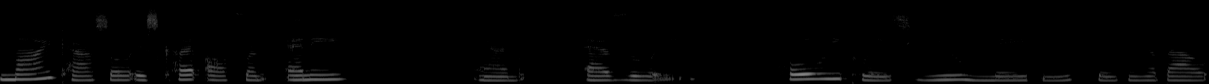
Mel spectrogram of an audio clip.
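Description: In a put-on character voice at medium pitch, a woman speaks at a very slow pace with long, frequent pauses. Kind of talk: roleplay audio, yandere villain. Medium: audio drama. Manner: teasing, sweetly menacing, possessive.

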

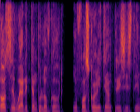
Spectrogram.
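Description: A man talks at a medium pitch with lively intonation.

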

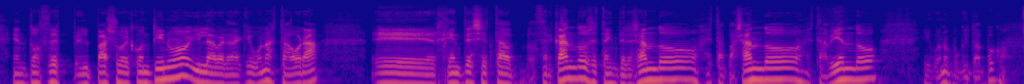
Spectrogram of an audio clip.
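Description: A man speaks at a moderate pace and medium pitch, with lively intonation against a quiet background. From Ciudad Real province, Spain; Spain. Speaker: furniture and mattress shop manager; mattress seller. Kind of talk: radio interview. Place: studio. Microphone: studio mic.

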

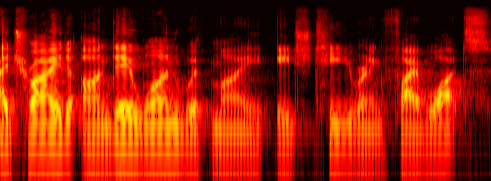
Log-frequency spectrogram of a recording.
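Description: A man speaks in a flat, monotone way at a fairly low pitch. The background is quiet. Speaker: ham radio hobbyist. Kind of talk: casual explainer vlog. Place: home room.

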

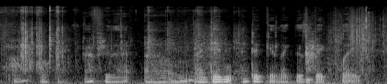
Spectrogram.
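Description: Loud background noise runs under the recording. A man speaks at a fairly slow pace. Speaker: ASMR creator. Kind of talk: casual vlog chat. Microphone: studio mic.

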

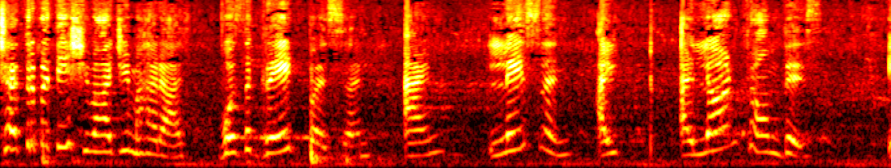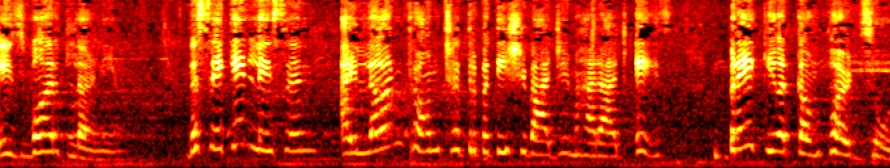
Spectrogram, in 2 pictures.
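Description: A woman speaks at an extremely high pitch. Light background noise can be heard. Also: moderate pace. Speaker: speaker. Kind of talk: speech to students. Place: stage.

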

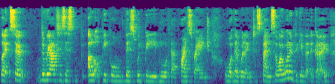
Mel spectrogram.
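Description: In an English accent, a woman speaks very fast with fairly even intonation, and audible room echo surrounds her voice. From England. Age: 20s. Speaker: beauty vlogger. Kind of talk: casual chat. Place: home room.

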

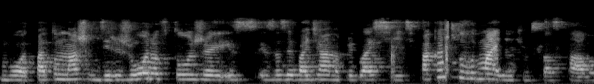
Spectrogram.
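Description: With a bright, sharp tone, a woman speaks at a moderate pace and a fairly high pitch, her pitch varying in an ordinary way. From Azerbaijan. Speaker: classical violinist. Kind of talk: interview. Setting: video call. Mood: calm, friendly storytelling. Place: home room. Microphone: video call.

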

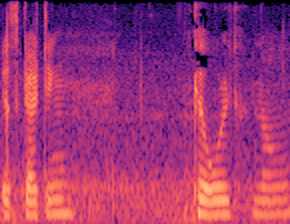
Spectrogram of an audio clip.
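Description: Over faint background noise, the speaker goes at a very slow pace with monotone, flat intonation. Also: woman, fairly low pitch for a woman.

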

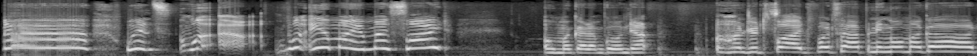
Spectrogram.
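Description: Shouting at an extremely high pitch, a woman speaks at a moderate pace with very wide pitch swings and very even loudness, over noticeable background noise. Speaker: gaming youtuber. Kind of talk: gameplay commentary. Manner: animated, lots of screaming.

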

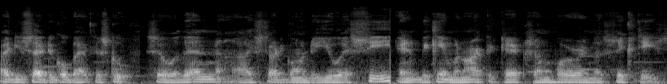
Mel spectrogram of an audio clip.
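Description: Faint music runs in the background as a man with an American accent speaks at a fairly quick pace and a fairly low pitch. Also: fairly even intonation, hardly any pauses. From US West. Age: 80s+. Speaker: retired architect; interviewee. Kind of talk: interview. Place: home room. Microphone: lapel.

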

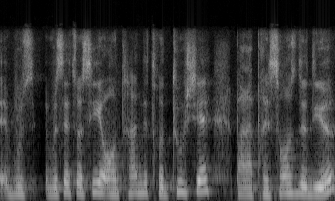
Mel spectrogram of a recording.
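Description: A man speaks at a moderate pace in a high voice with a dark, mellow tone. His pitch varies in an ordinary way over a quiet background. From Spain. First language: Spanish (speaking French). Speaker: author and online show host; online show host. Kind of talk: casual interview. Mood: warm, moved. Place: home room. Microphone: webcam.

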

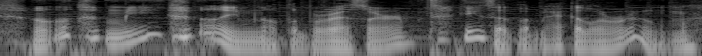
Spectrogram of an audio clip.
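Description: Against clear background noise, a man talks at a moderate pace in a put-on character voice. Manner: nerdy, bookish.

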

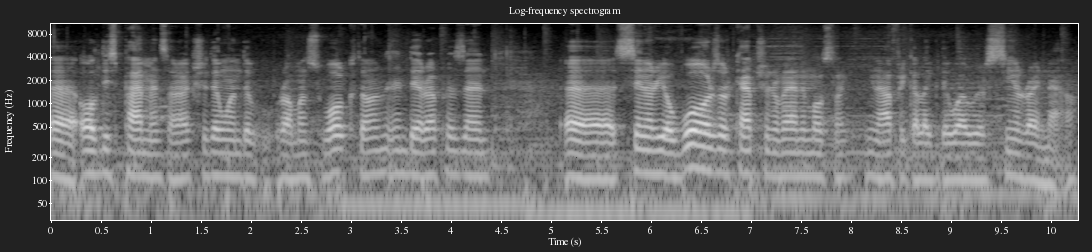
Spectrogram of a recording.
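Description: Music plays in the background. The speaker goes at a moderate pace in a monotone, flat delivery. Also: man, medium pitch for a man. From Italy. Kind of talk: travel vlog voiceover.

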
